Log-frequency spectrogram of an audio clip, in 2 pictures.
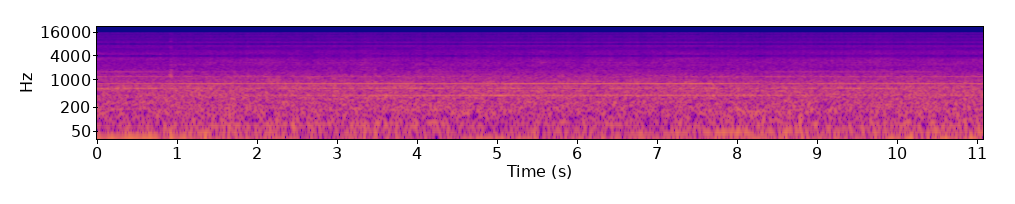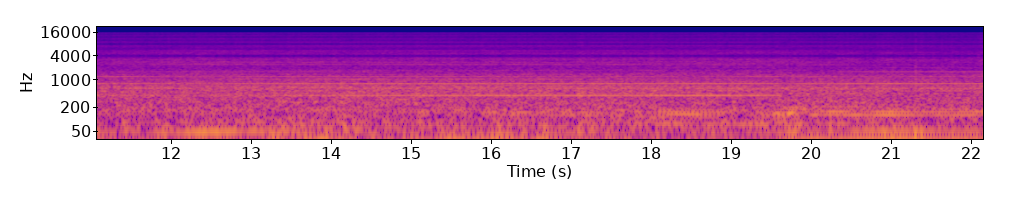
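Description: The DC motor of an electronic throttle body, driven by a PWM signal, giving a steady electrical whine of a few thin tones over a constant hiss. A lower hum joins in near the end.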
